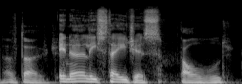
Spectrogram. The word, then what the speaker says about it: DOLGE: So not Doge, it's DOLGE.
